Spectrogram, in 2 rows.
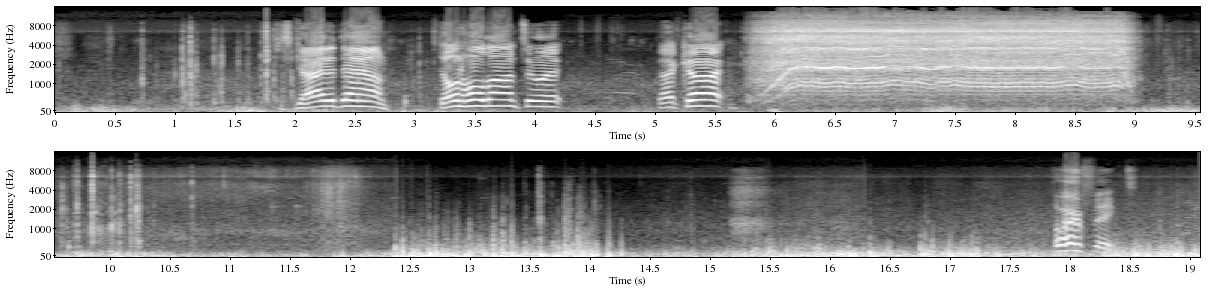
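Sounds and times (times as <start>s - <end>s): chainsaw at full throttle: 5.8s - 9.1s
low rumbling: 5.8s - 19.0s.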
